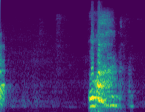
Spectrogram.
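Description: A loud, short yelp-like cry lasting about half a second, about one and a half seconds in, with the end of a similar cry at the very start.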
